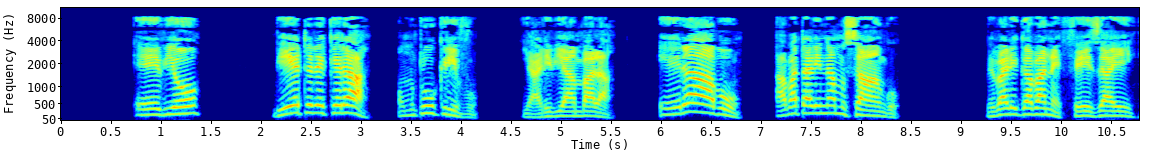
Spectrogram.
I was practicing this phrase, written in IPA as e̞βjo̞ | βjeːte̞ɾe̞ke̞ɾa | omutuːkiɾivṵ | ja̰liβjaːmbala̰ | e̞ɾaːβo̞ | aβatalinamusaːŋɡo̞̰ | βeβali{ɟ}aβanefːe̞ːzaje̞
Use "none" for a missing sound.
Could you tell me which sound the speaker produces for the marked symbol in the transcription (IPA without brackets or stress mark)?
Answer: ɡ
